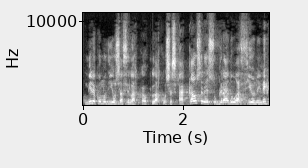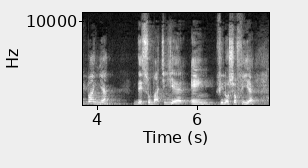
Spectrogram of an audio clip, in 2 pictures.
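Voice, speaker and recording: A man's voice: high voice, darkish tone. A man from Brazil, a native Portuguese speaker with a Brazilian accent, giving an informal church lecture in a didactic way with frequent checking tag questions.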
